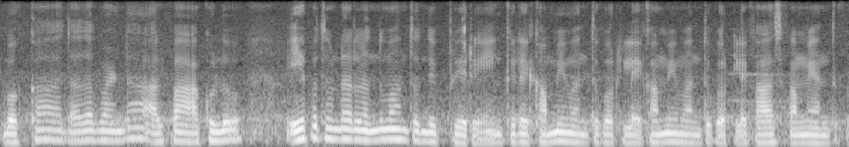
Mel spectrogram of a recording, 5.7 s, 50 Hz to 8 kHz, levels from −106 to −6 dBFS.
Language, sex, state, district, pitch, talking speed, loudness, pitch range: Tulu, male, Karnataka, Dakshina Kannada, 125 Hz, 210 wpm, -17 LUFS, 115-145 Hz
